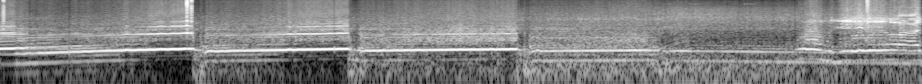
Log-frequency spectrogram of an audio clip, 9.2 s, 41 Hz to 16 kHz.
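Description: A 2021 Kawasaki ZX10R engine runs loud and close, its steady high-pitched drone rising and dropping through several sharp gear-change breaks as it accelerates hard.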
